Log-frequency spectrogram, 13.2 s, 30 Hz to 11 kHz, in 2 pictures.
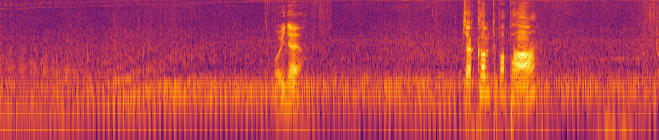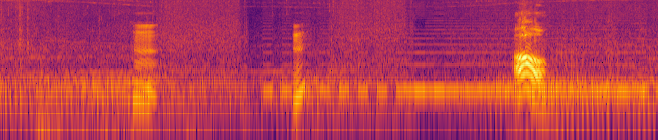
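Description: Helicopter in the Battlefield 4 video game, a steady engine drone and rotor hum running throughout beneath frequent excited talk, with occasional sharper bursts of in-game noise.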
